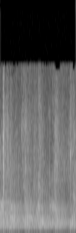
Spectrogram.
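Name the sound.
audience clapping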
